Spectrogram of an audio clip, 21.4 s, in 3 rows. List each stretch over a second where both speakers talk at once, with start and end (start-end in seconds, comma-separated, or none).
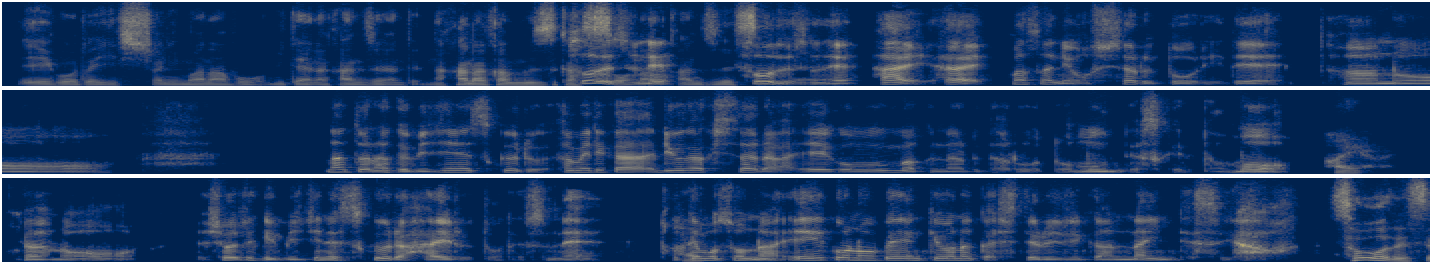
2.8-4.2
